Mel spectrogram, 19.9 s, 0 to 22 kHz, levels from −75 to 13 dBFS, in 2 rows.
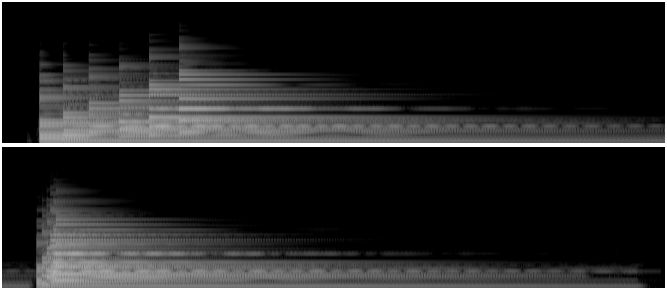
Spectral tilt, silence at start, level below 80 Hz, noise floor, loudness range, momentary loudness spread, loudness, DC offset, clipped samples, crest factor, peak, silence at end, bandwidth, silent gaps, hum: -7 dB/octave; 0.55 s; -40 dBFS; -71 dBFS; 22 LU; 24 LU; -22 LUFS; under 0.1%; under 0.1%; 22 dB; -2 dBFS; 0.5 s; 8.8 kHz; none; none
